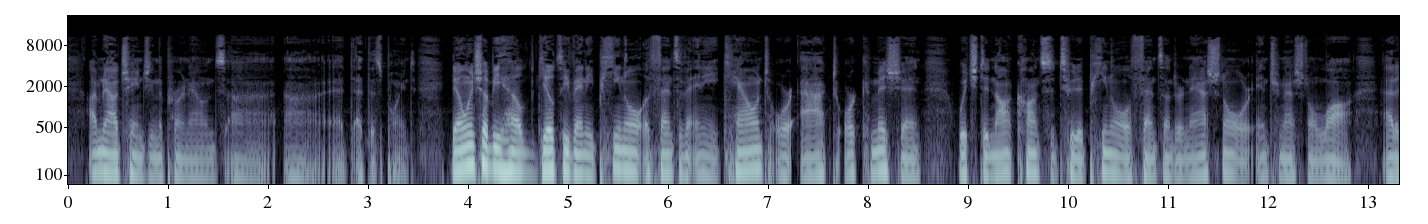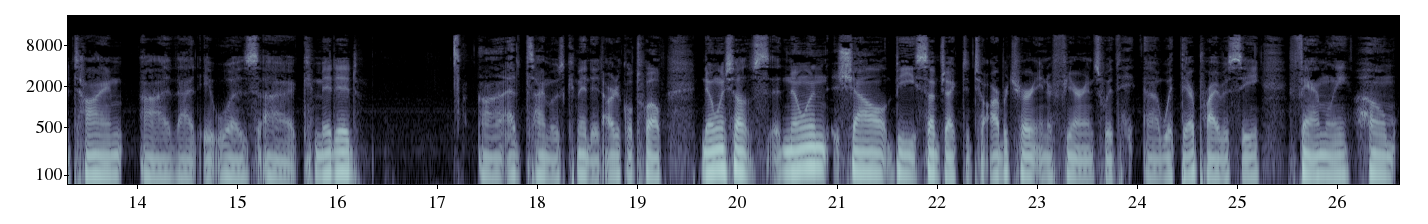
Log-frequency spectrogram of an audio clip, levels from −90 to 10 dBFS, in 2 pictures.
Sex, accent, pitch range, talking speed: male, American, 85-100 Hz, 170 wpm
